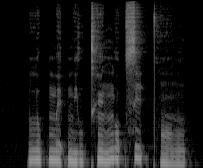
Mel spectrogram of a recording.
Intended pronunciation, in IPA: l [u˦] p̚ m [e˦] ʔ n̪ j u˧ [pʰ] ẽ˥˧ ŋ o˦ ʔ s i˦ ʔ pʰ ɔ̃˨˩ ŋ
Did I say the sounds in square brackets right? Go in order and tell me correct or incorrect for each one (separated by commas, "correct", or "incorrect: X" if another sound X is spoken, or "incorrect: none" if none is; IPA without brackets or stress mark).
correct, correct, incorrect: kʰ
